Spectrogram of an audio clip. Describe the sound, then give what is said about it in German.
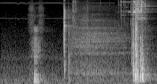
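Ordinary door keys on a key ring jangle with a bright metallic rattle in three short bursts, the last one the fullest, with no talk. “Ein paar Münzen und ein Schlüsselbund. Aha. Naja. Gewöhnliche Türschlüssel.”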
